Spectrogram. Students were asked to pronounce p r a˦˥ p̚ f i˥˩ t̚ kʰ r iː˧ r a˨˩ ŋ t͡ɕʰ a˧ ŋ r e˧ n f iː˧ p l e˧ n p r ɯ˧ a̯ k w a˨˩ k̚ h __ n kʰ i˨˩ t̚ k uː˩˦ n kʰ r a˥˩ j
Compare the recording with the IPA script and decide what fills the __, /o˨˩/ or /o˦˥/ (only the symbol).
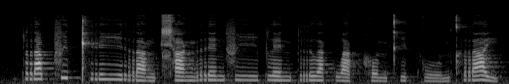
o˨˩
